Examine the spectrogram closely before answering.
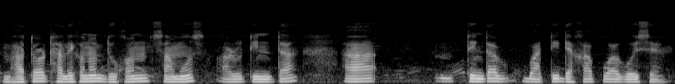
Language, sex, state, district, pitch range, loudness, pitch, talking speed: Assamese, male, Assam, Sonitpur, 120-140 Hz, -19 LUFS, 130 Hz, 105 wpm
